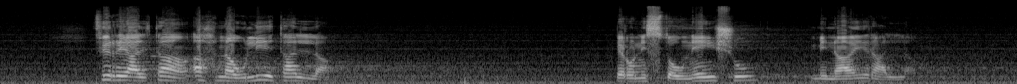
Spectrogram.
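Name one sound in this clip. A man reads out slowly through a microphone.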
